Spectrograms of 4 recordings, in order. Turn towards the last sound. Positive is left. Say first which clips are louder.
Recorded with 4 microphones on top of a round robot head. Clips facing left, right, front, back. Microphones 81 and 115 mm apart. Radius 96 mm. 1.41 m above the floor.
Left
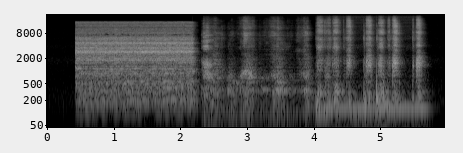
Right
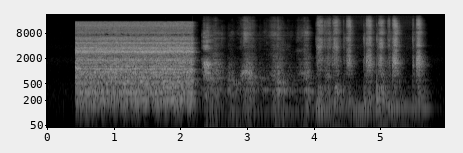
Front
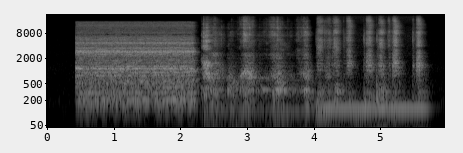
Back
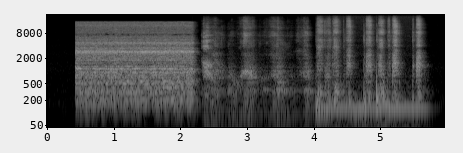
# left 5 dB, back 6 dB
turn(degrees=145)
